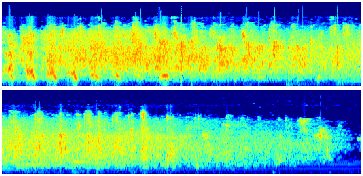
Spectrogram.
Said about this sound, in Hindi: हाँ खूब तालियां बजाओ लेकिन प्रैक्टिकल भी बजाना।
